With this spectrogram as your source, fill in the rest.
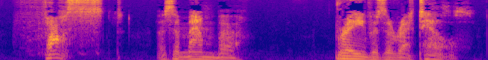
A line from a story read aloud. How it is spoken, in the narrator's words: he hissed in his ear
